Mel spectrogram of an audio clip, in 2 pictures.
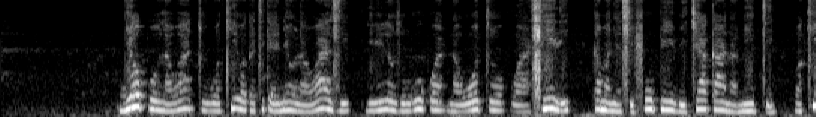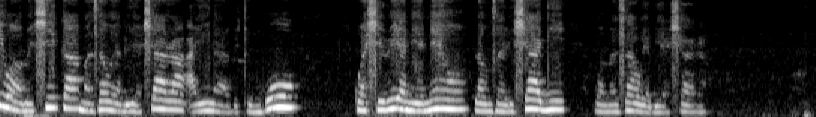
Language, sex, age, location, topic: Swahili, female, 18-24, Dar es Salaam, agriculture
